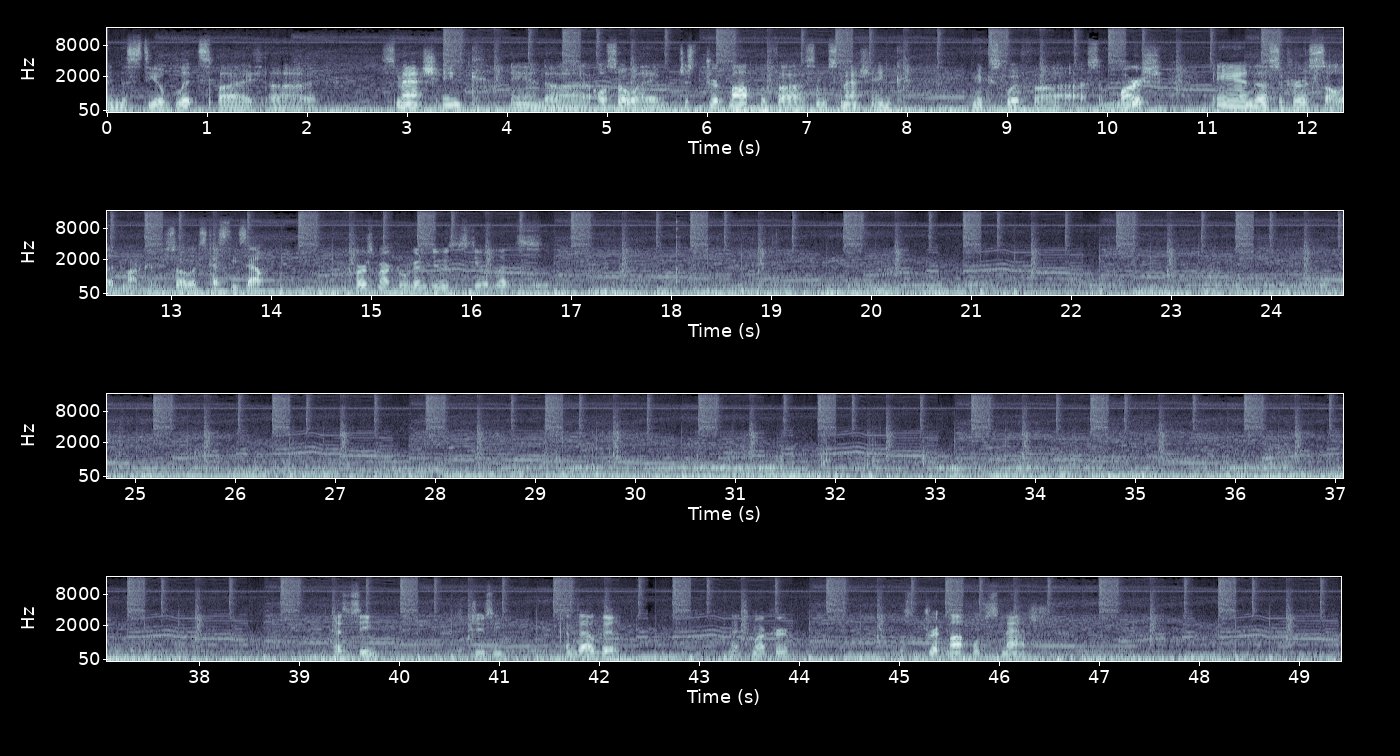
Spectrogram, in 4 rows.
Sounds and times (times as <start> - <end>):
Music: 0.0 - 49.4.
